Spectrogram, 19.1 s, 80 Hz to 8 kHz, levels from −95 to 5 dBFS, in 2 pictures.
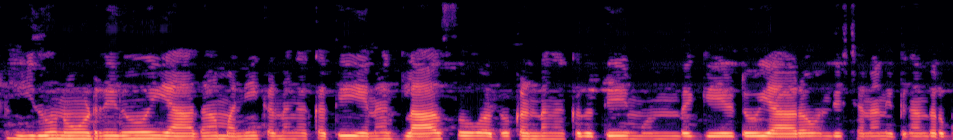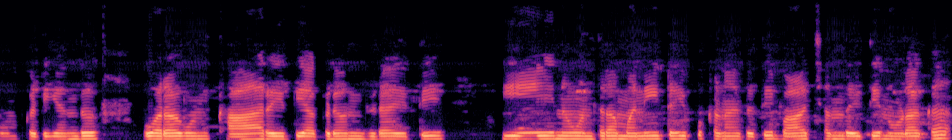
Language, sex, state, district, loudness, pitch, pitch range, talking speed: Kannada, female, Karnataka, Belgaum, -16 LUFS, 165 Hz, 160-170 Hz, 125 wpm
